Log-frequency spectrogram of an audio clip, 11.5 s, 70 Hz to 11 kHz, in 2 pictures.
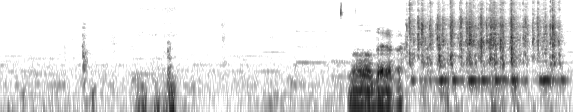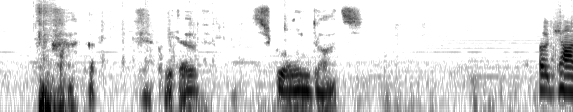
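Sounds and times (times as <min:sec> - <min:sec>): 
speech: 0:03.5 - 0:04.5, 0:07.4 - 0:09.4, 0:11.1 - 0:11.4
computer keyboard keys clattering: 0:04.0 - 0:05.7, 0:06.3 - 0:08.8.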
